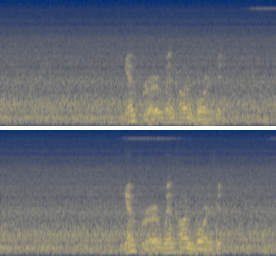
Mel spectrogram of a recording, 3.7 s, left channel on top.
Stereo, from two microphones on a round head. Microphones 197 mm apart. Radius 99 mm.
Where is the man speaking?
50° right (ahead or behind), 1.4 m.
